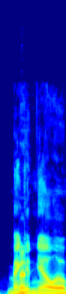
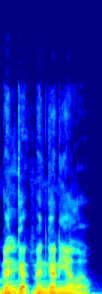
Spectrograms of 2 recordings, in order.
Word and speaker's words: Manganiello: Manganiello. Manganiello.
